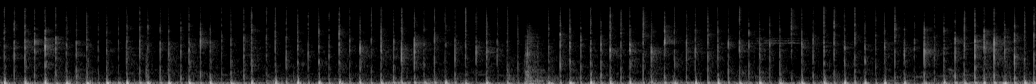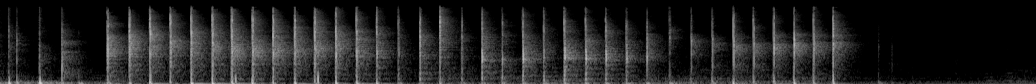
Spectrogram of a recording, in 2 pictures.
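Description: Massage percussion (tapotement): hands striking a bare back in a rapid, even train of taps. About eleven seconds in the strikes turn louder and sharper, like clapping slaps, and they stop about a second before the end.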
